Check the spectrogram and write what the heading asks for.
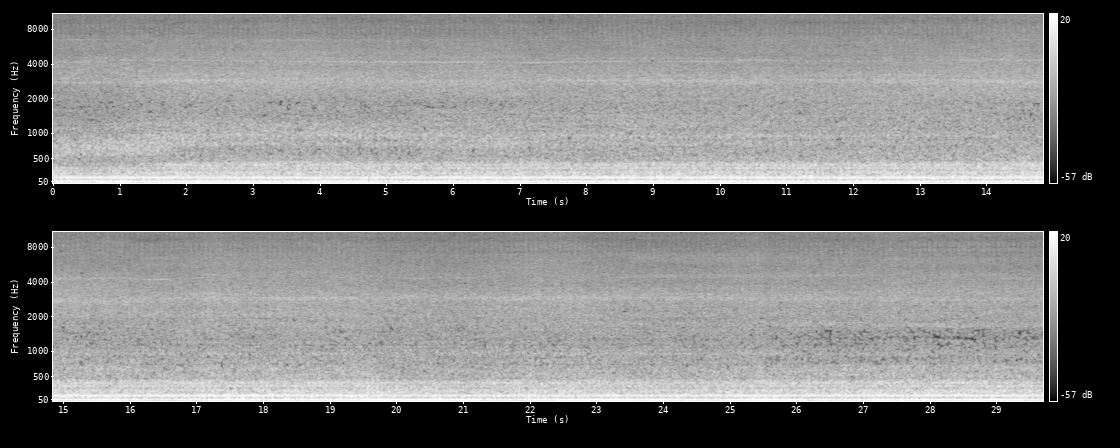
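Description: Helicopter in steady flight, heard from on board: a constant, unchanging drone of rotor and engine.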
